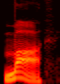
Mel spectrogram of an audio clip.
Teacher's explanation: the fourth ma is just a sharp drop.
